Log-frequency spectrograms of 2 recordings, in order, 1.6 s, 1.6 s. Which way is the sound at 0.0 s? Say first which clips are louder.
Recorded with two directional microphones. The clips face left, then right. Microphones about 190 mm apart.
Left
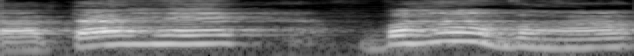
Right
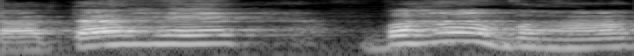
Left 2 dB; 15° left (ahead or behind).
